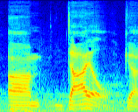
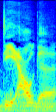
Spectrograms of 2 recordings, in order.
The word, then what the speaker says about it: Dialga: Dialga, because time dial. I figured that out like a few episodes ago, and I was saying it wrong. I was saying Dialga.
